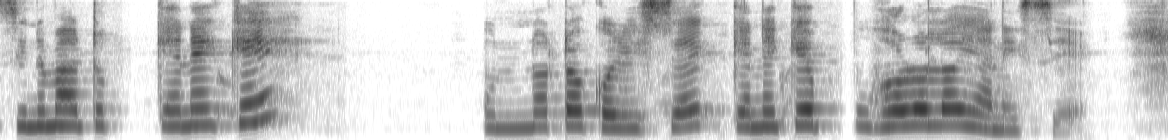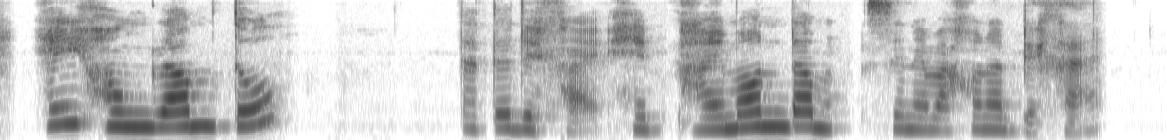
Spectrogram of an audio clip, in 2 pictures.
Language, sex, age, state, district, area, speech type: Assamese, female, 18-30, Assam, Goalpara, rural, spontaneous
